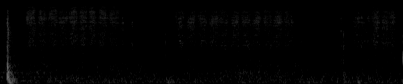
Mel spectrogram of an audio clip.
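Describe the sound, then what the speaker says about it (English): An embossing buddy rubbed back and forth over cardstock while making snowflake cards, a soft, quiet scratchy swishing in several strokes with brief pauses, close and alone. "now I gotta remember the embossing buddy. So we got our embossing buddy."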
